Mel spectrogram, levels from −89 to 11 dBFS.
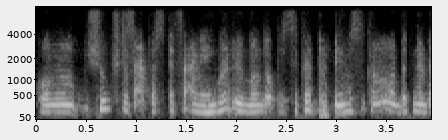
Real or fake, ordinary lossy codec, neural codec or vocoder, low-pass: fake; Opus, 24 kbps; codec, 44.1 kHz, 0.9 kbps, DAC; 7.2 kHz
